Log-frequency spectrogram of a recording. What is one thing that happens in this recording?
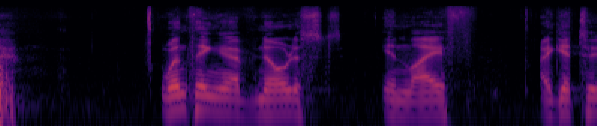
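An older man speaks slowly and calmly through a microphone.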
